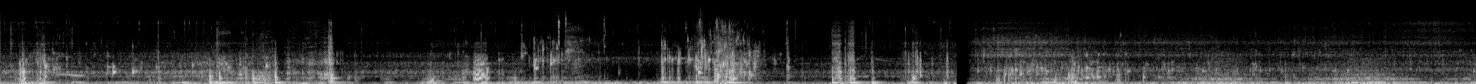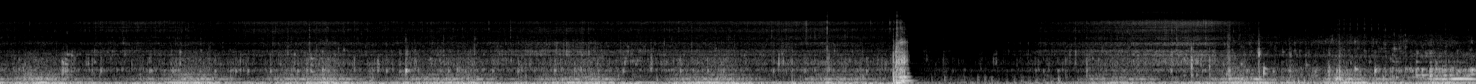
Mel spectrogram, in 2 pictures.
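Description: Underwater noise heard through a camera housing during a night dive: a constant low rumble of water moving past, with a run of knocks and clatters in the first ten seconds. Then a steadier stretch with a faint hum and one sharp knock about two thirds of the way in.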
